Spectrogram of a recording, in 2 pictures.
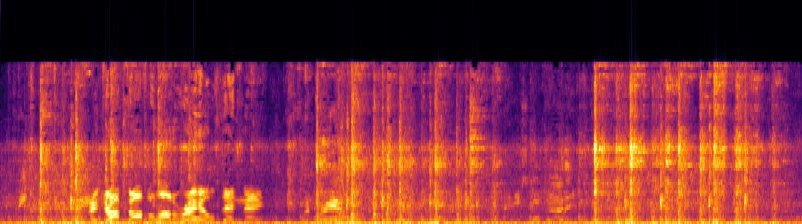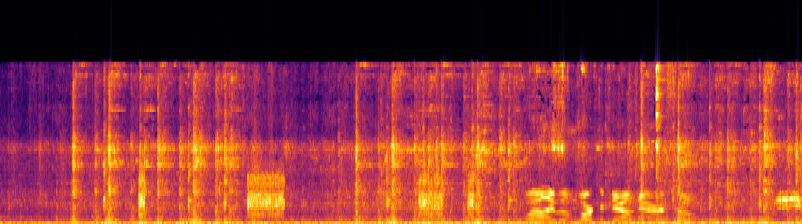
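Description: Train wheels squeal shrilly against the rails.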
